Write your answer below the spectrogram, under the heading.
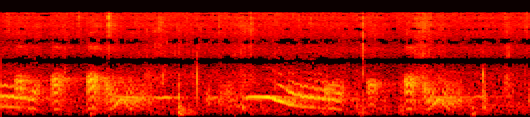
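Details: Two or more wild Barred owls in the trees above, calling back and forth as part of their mating call: a wild monkey-like jumble of cackles, whooping hoots and one long sliding descending wail, with steady insect hum.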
